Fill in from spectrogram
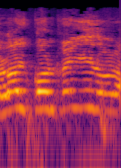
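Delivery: high, elated winner cry; high joyful triumph; triumphant winner. Acted. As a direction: crow your victory. Winner triumphant after fight.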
